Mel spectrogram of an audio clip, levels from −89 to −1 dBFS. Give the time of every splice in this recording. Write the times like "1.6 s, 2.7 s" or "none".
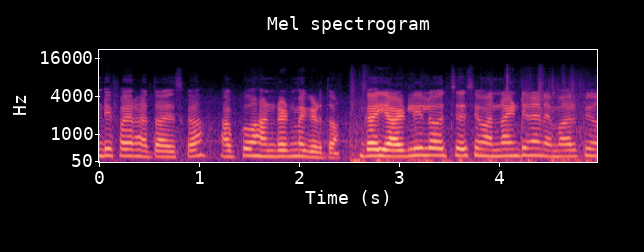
2.5 s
